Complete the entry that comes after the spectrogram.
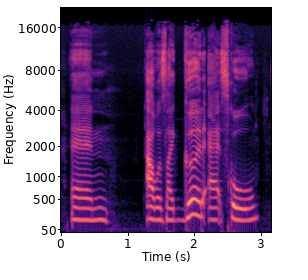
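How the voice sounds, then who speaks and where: A dark, mellow tone carries a New York accent. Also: woman. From Far Rockaway, Queens, New York. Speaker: school director and rapper. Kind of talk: casual interview.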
